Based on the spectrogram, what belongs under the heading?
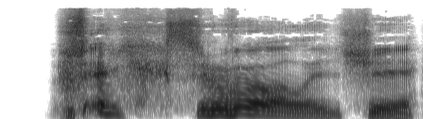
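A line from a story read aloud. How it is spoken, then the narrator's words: Short laugh. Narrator (Russian): хохотнул Гога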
